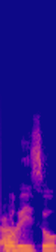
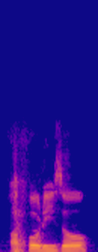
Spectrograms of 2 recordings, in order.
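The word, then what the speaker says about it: ἀφορίζω: aphorizo, 아포리조. aphorizo, F 발음, R 발음, Z 발음이 나죠.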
